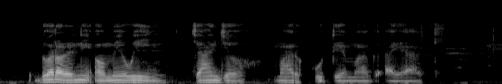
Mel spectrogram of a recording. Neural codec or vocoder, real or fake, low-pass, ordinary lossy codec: none; real; 7.2 kHz; none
